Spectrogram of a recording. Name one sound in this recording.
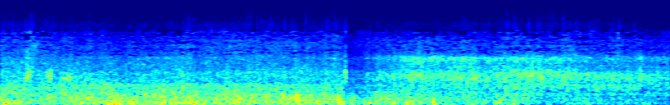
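Strong wind rushes and buffets steadily outdoors.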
